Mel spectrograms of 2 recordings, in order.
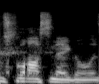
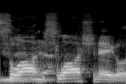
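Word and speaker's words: Schlossnagle: Jim Schlossnagel is Schlossnagel.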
